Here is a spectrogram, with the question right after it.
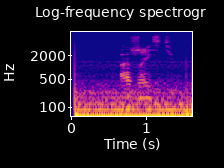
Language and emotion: Russian, neutral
